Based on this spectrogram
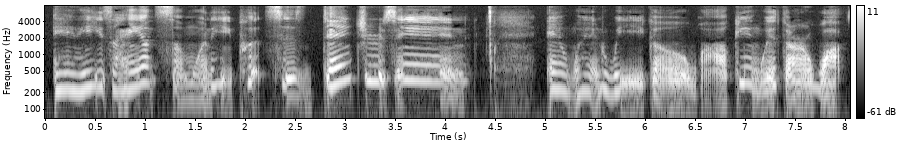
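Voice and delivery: slow, high Southern drawl, hammed up; gushing old Southern lady, drawn out and high; Southern accent. Future self bragging about finding the one, in a hammed-up Southern accent. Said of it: "I'm probably gonna have a Southern accent".

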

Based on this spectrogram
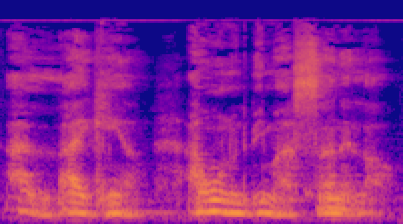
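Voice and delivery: low, hushed whisper in the ear; whispered manipulative flattery; sneaky whisper. Acted. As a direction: murmur it slyly, very soft and low. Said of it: "start whispering in David's ear".

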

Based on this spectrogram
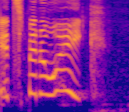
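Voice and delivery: high-pitched radio host sign-off; imitating a chirpy Triple J presenter; mock Triple J DJ. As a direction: sing it out like a youth station DJ. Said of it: "Isn't that so Triple J?".

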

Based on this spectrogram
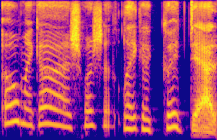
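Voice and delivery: high, airy mock gush; hammed-up breathless admiration; gushing praise. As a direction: gush over the dad like he is a hero. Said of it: "lauded as, like".

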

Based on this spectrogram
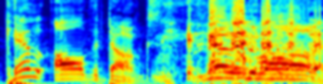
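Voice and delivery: high, pompous gentleman villain voice; mustache twirling villain. Pretend. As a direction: play a hammy posh villain. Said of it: "a guy twirling his moustache".

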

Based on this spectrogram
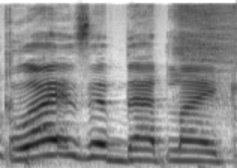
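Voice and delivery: loud, slow, emphatic demand; exasperated self-questioning. Retold or imitated. Speaker challenging her own turn-off, exasperated. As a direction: press yourself hard for a reason.

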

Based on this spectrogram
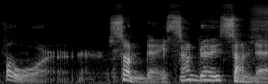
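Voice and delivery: drawn-out promo parody; mock monster-rally radio ad; hammed-up event announcer. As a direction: play the arena hype man, stretching each word.

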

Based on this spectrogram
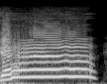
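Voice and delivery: high, sustained "aah"; long comic yell held on one high note; drawn-out mock cry. Host imitating Jason barely moving through space, drawn-out high cry. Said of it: "He's like".

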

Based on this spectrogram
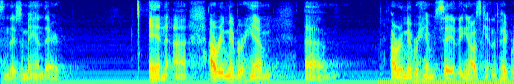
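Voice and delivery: usual speaking voice

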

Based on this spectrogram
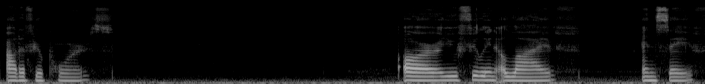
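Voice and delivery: calm, measured meditation voice with lingering pauses; guided meditation. Acted. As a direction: ease them gently out of meditation.

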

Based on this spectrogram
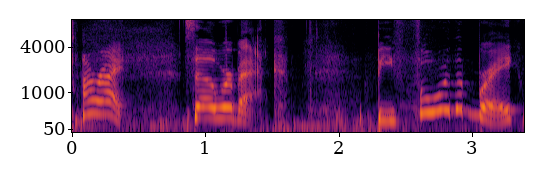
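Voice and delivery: high giggly restart after laughing; giggle. Real, not acted. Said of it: "That's why we're giggling right now".

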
